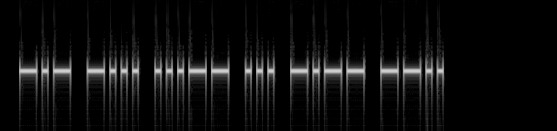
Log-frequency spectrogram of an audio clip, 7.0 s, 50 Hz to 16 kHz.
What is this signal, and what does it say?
Morse code, heard as a keyed tone, about 17 wpm, 700 Hz. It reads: KB3SYZ
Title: USA Callsign DE Callsign 17wpm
